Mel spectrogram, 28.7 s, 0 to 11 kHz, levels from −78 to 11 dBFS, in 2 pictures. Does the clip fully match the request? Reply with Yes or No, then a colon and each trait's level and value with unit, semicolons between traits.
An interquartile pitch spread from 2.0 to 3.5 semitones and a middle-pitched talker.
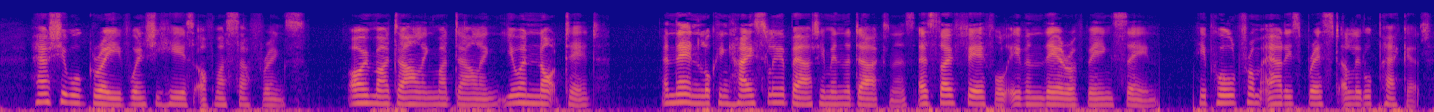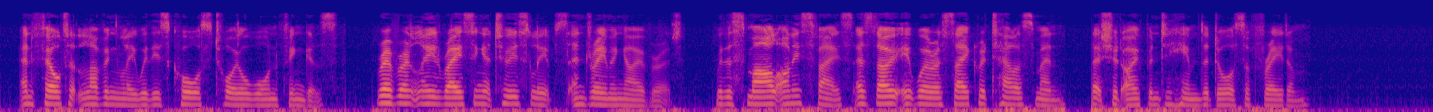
Yes: average, 2.8 semitones; medium, 155 Hz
